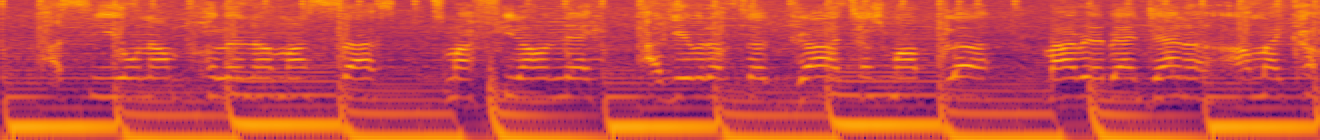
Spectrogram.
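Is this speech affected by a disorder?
No.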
